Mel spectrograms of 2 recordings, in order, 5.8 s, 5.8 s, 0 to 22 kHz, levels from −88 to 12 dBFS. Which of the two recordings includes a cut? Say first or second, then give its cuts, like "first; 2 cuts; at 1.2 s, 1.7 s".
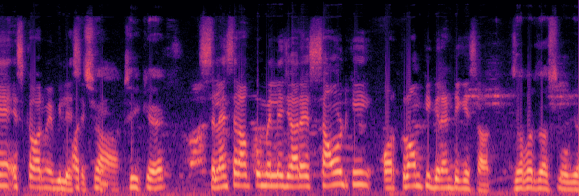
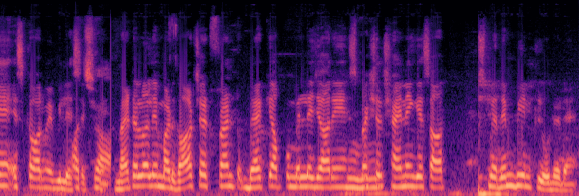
second; 2 cuts; at 1.1 s, 4.8 s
